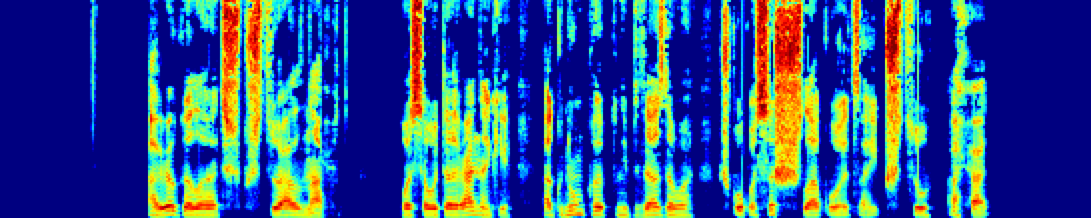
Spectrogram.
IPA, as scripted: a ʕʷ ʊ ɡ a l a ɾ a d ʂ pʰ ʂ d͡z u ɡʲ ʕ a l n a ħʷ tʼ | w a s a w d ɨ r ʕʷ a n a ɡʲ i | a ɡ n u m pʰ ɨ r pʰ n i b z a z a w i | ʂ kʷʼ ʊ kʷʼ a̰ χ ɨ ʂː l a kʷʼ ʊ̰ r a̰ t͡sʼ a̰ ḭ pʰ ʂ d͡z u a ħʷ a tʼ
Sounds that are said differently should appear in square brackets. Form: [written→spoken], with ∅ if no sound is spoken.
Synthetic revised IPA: a ʕʷ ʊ ɡ a l a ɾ a d ʂ pʰ ʂ d͡z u [ɡʲ→∅] ʕ a l n a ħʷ tʼ | w a s a w d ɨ r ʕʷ a n a ɡʲ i | a ɡ n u m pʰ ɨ r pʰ n i b z a z a w [i→a] | ʂ kʷʼ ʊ kʷʼ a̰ [χ→s] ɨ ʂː l a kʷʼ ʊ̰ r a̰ t͡sʼ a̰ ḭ pʰ ʂ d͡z u a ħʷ a tʼ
